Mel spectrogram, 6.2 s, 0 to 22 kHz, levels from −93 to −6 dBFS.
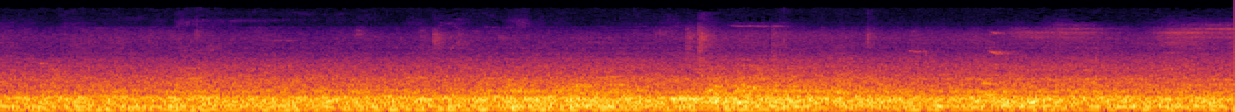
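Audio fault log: No faults were heard in this recording of sounds. Nothing in it calls for an entry in this log.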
